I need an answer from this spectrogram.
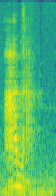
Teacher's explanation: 우리는 안하라고 하지 않고 히읗이 탈락된 채 니은이 바로 연음이 되죠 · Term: 히읗 탈락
